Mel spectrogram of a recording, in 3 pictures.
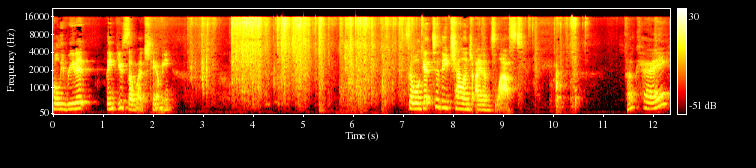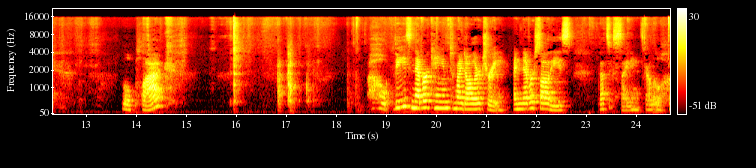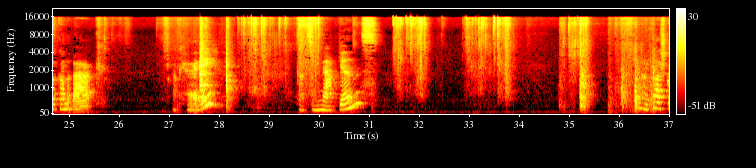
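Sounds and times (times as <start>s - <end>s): plastic packaging rustling: 2.5s - 10.8s, 28.3s - 30.1s, 31.4s - 34.0s, 34.8s - 37.0s.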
